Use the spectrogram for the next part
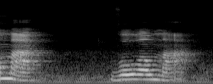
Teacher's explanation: Então esse mar com acento, não mar com R, porque o R não foi pronunciado, mas é escrito com R no final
